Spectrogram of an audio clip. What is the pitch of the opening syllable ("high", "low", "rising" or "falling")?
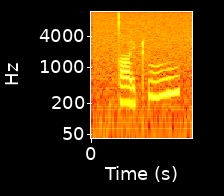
low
